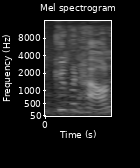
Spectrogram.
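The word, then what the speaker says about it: København: bridge between uh copenhagen coopenhaun is how you pronounce in danish i don't know if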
